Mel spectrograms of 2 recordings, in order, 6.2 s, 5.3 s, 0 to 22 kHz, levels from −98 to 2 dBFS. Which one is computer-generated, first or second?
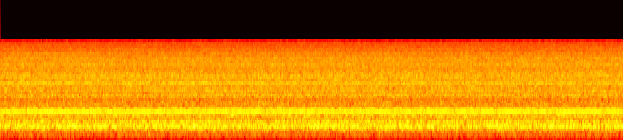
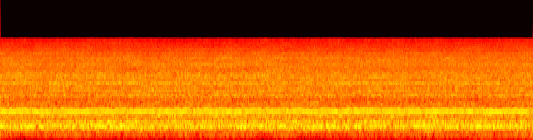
second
